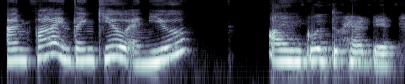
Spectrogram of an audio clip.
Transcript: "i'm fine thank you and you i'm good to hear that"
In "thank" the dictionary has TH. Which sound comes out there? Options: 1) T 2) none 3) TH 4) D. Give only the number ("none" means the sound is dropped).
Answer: 1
